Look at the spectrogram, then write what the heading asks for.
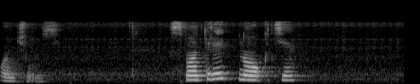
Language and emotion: Russian, neutral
